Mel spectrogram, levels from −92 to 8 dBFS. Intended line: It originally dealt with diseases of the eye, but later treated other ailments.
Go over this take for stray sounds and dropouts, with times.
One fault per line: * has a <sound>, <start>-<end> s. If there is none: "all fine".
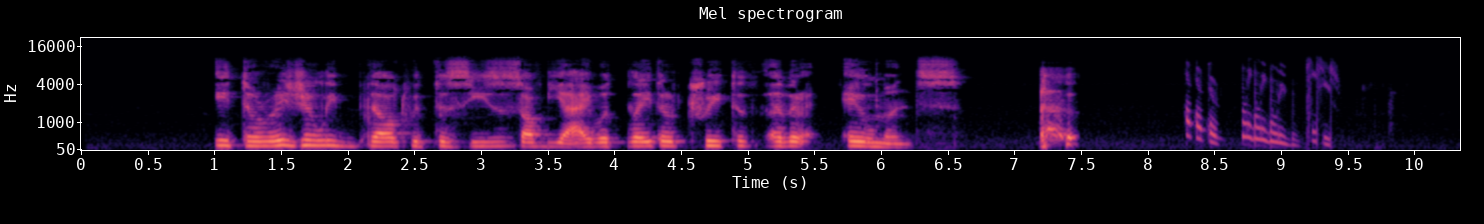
* has a cough, 7.2-7.5 s
* has a chirp, 8.3-9.4 s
